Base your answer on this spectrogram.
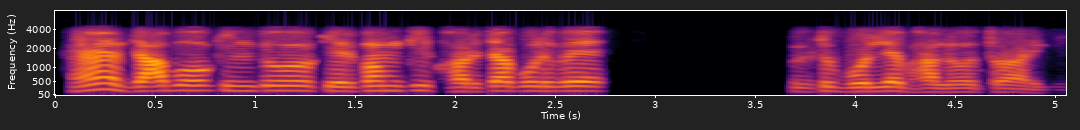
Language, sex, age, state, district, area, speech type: Bengali, male, 60+, West Bengal, Nadia, rural, conversation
